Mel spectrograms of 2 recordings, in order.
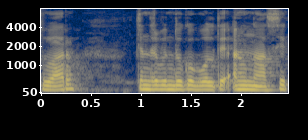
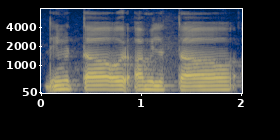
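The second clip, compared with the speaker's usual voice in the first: slow demo; much slower than usual. Shown as a demonstration. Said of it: "अ की sound आ रही है".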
